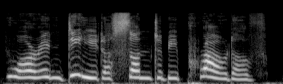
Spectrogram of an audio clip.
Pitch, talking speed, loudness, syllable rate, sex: 285 Hz, 190 wpm, -16 LUFS, 4.3 syllables/s, male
